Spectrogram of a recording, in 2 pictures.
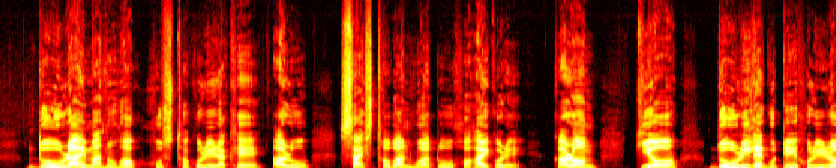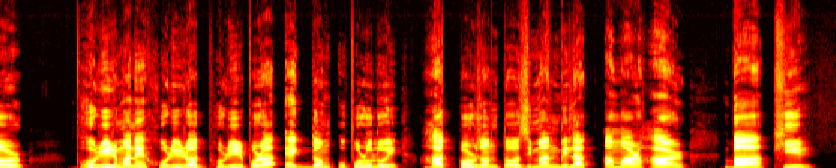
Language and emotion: Assamese, neutral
